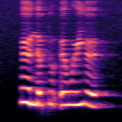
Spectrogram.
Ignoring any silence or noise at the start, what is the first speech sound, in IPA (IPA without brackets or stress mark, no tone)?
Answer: ø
